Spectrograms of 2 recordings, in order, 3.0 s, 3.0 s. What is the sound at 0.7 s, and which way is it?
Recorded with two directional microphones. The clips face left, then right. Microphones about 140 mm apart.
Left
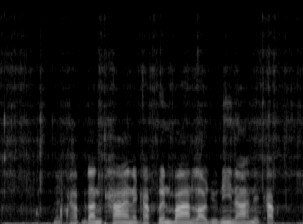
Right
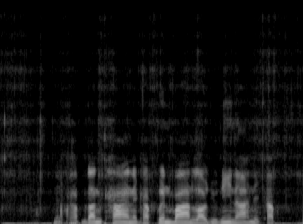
Speech, 25° right (ahead or behind).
